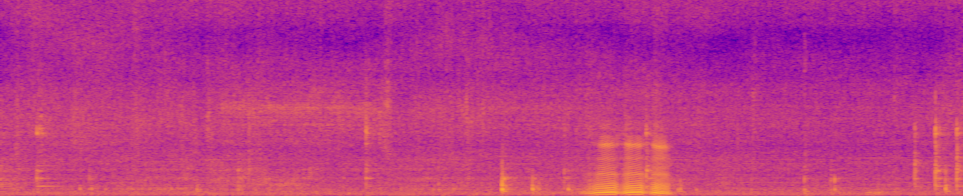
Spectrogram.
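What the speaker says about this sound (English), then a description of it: "Make sure you get those onions a good stir every once in a while." Onions and hamburger meat frying in a Ninja Foodi with a steady low sizzle, and a short burst of stirring scrapes around the middle, then scattered light utensil clicks against the pot.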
